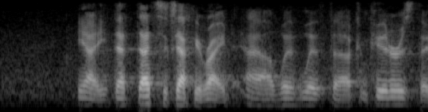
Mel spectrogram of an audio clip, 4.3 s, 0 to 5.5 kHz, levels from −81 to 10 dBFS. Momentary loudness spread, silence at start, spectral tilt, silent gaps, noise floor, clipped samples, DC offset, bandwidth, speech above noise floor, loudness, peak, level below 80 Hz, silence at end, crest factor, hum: 11 LU; 0.8 s; -4.5 dB/octave; none; -55 dBFS; under 0.1%; under 0.1%; 5.4 kHz; 28 dB; -27 LUFS; -6 dBFS; -80 dBFS; 0 s; 22 dB; none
